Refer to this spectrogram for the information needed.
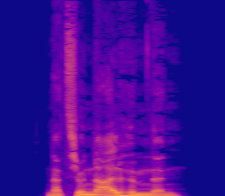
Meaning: plural of Nationalhymne
- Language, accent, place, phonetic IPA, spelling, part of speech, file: German, Germany, Berlin, [ˌnat͡si̯oˈnaːlˌhʏmnən], Nationalhymnen, noun, De-Nationalhymnen.ogg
